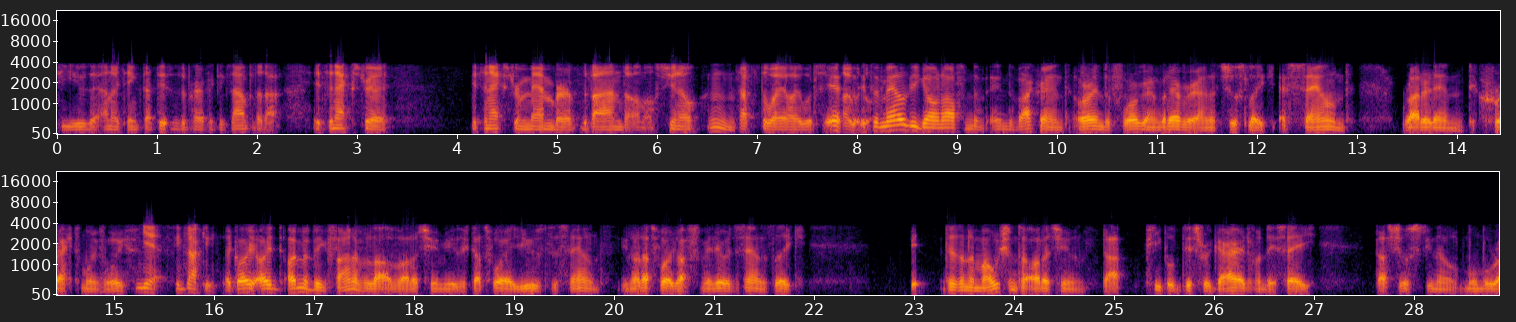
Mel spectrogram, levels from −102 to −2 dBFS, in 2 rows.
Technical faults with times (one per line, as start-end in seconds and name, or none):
0.00-28.85 iLBC codec
19.14-19.18 lost iLBC frames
